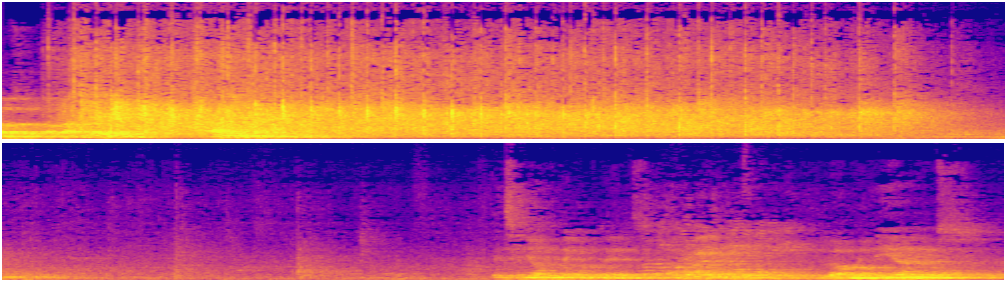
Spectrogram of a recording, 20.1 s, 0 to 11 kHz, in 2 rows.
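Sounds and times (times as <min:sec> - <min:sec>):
congregation applauding: 0:00.4 - 0:10.1.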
